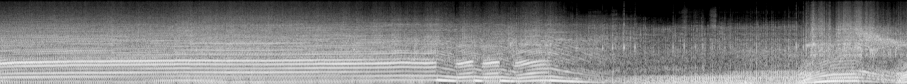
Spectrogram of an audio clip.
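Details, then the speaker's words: 2011 Toro 25cc two-stroke string trimmer, fogged over winter, starting up: high buzzing revs in uneven surges with a ragged rattly edge at speed caused by a bad trimmer head. "um it has a bad trimmer head so that's why it kind of sounds like that"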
